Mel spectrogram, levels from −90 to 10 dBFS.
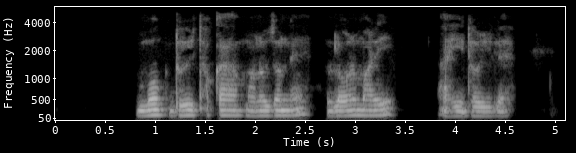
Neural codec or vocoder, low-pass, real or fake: none; 5.4 kHz; real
